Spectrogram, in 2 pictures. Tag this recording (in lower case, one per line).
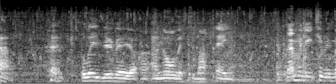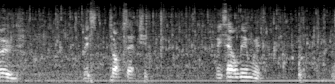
water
